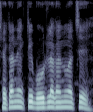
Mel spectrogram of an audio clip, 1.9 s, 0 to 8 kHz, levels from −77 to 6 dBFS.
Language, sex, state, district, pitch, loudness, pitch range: Bengali, male, Assam, Hailakandi, 140 Hz, -14 LUFS, 130-140 Hz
